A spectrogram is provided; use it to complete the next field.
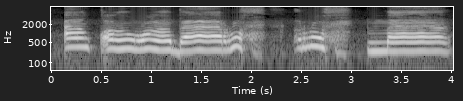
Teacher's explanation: Tengok ini ha pedas, dia berbeza dengan ha simpul. Jadi bunyi dia jelas ringan.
